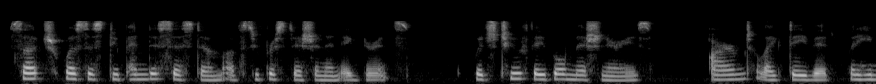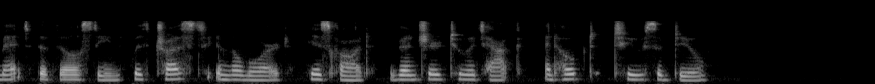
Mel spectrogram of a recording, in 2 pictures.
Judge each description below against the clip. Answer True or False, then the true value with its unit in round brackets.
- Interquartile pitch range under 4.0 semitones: True (2.9 semitones)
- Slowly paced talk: True (120 wpm)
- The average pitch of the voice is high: True (225 Hz)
